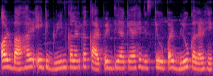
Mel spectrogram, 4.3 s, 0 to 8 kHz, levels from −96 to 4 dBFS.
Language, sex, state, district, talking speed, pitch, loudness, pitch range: Hindi, female, Bihar, Katihar, 210 wpm, 230 Hz, -20 LUFS, 215-245 Hz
